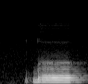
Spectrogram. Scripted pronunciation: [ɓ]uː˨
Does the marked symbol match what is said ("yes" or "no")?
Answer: yes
